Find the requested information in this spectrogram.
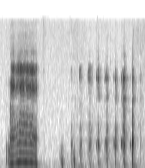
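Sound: goat bleating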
